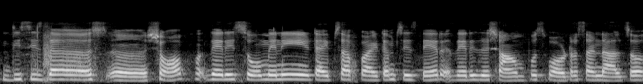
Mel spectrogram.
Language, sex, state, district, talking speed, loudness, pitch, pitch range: English, female, Chandigarh, Chandigarh, 185 wpm, -14 LUFS, 215 Hz, 200-225 Hz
